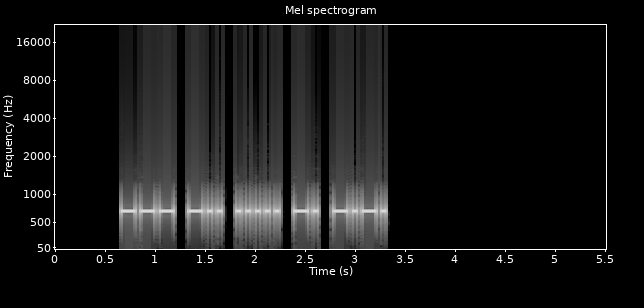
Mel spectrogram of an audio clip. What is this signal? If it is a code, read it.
Morse code, heard as a keyed tone, about 25 wpm, 700 Hz. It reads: OD5NC
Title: DXCC-100 Call Signs - 5 Characters - Repeated 2x - 25wpm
